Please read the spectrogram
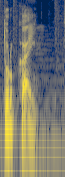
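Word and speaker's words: Türkei: Забавно, что Турция по-немецки а, пишется как Туркеи. То да, есть не а... ИЕ, а ЕИ. Читается как Туркай.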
